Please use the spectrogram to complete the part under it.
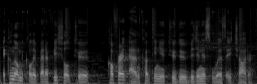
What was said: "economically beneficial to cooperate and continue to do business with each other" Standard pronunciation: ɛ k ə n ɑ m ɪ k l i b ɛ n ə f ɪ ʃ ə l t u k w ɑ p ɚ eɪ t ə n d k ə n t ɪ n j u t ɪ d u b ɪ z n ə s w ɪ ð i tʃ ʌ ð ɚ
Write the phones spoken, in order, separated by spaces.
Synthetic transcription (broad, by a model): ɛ k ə n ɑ m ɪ k l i b ɛ n ə f ɪ ʃ ə l t u k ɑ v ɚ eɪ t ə n k ə n t ɪ n j u t ɪ d u b ɪ z n ə s w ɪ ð i tʃ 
